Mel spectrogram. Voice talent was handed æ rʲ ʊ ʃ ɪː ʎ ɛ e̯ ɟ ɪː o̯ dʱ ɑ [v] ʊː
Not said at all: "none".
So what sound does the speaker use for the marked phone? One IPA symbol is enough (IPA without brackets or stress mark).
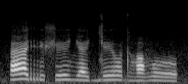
v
